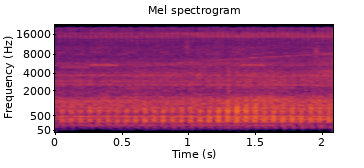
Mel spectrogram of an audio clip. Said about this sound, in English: I'm wondering if there's a fugitive loose because this helicopter keeps circling, so. I don't know if you could hear that when he went by here. No. He's coming over again. Here he comes. Listen.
